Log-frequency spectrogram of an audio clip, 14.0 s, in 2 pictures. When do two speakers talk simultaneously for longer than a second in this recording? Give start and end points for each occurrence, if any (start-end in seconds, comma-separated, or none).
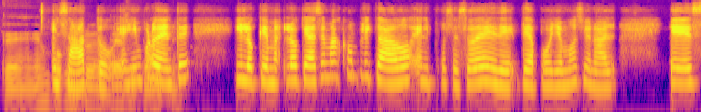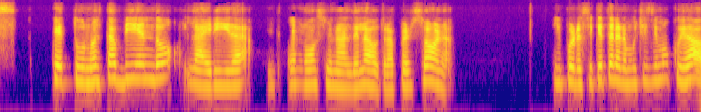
0.5-1.8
